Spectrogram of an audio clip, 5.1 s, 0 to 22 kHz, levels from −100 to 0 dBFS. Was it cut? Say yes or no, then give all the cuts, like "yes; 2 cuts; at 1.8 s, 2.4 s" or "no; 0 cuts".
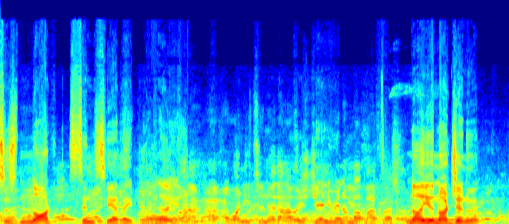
yes; 1 cut; at 1.9 s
